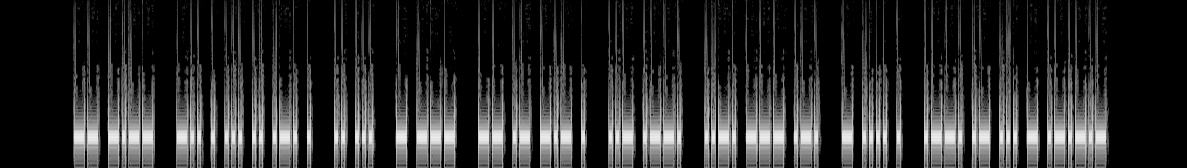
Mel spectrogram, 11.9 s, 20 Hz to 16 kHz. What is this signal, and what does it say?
Morse code, heard as a keyed tone, about 34 wpm, 700 Hz. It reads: MY DESIRE IS TO MAKE UP FOR THE PAST.
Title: Sentences from Top 1100 Words 35wpm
